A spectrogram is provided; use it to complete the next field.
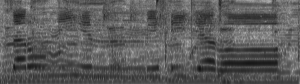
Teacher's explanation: Ikhfa syafawi adalah menyembunyikan atau menyamarkan huruf mim. Hukum bacaannya disebut ikhfa syafawi apabila mim sukun bertemu dengan huruf ba. Maka cara membacanya harus dibunyikan samar-samar di bibir dan didengungkan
